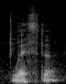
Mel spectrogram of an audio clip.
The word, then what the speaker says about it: Leicester: Leester.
